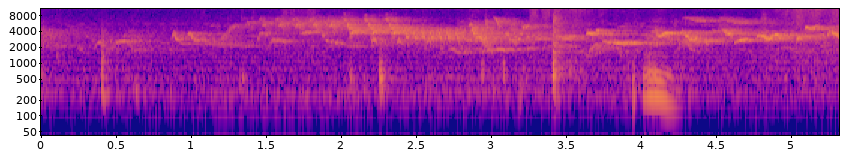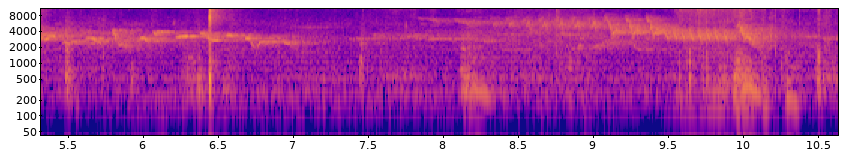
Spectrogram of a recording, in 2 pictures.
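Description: A songbird warbling: a busy run of quick, high chirps, with a single sharp click about six and a half seconds in.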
